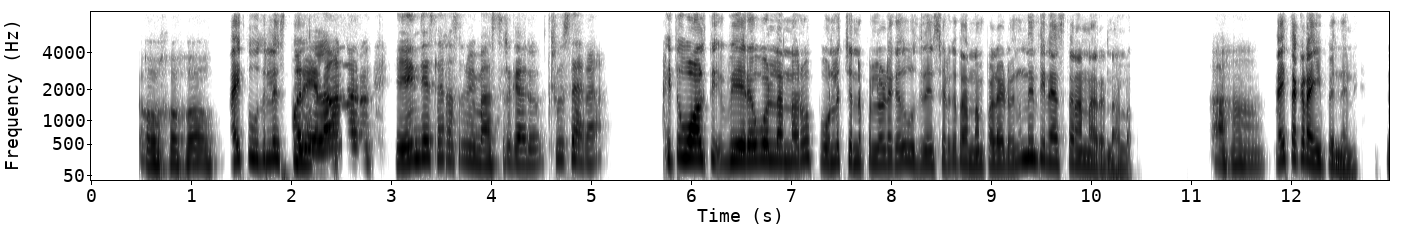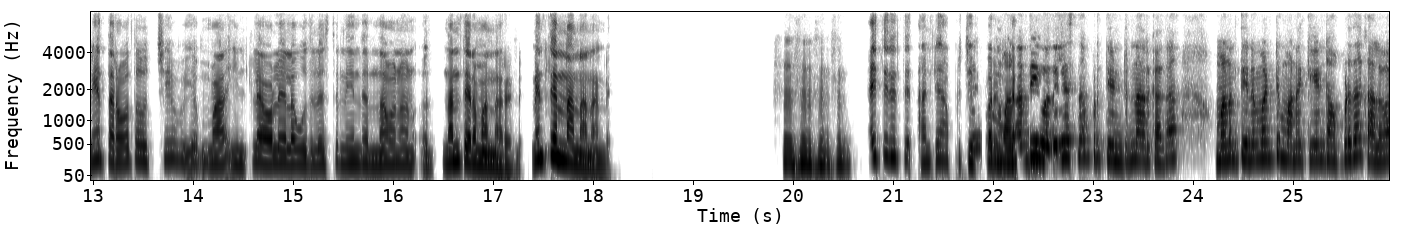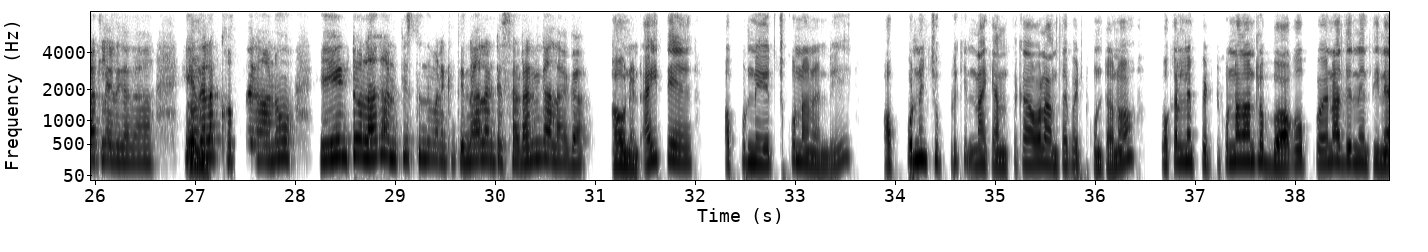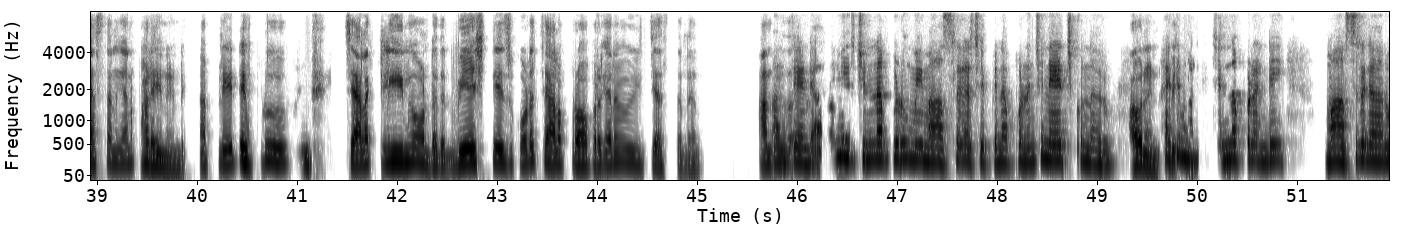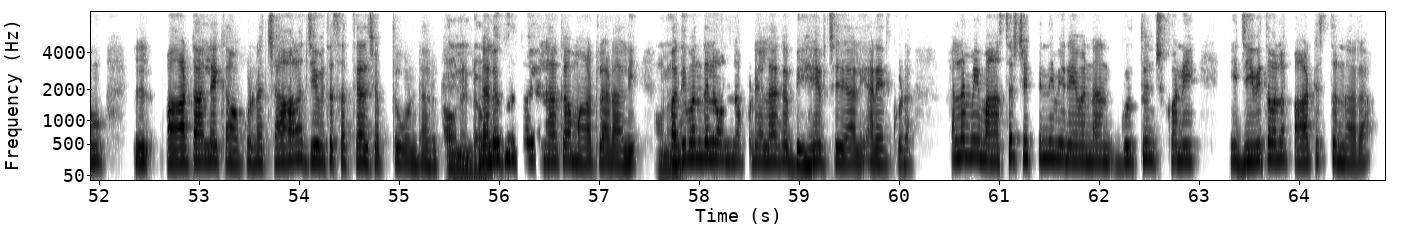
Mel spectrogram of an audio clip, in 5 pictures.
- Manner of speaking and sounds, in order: giggle; in English: "సడెన్‌గా"; tapping; giggle; in English: "క్లీన్‌గా"; in English: "వేస్టేజ్"; in English: "ప్రాపర్‌గానే యూజ్"; unintelligible speech; in English: "బిహేవ్"
- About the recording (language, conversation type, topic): Telugu, podcast, చిన్నప్పటి పాఠశాల రోజుల్లో చదువుకు సంబంధించిన ఏ జ్ఞాపకం మీకు ఆనందంగా గుర్తొస్తుంది?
